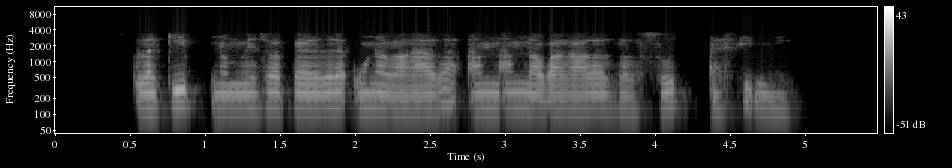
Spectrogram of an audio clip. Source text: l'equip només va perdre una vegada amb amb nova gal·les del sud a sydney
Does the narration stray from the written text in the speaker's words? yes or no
no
